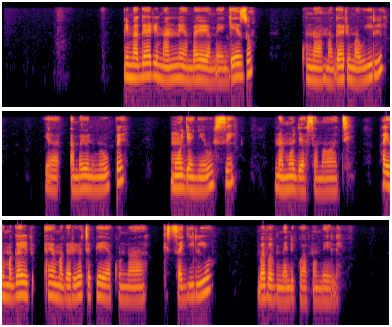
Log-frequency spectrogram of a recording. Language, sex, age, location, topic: Swahili, female, 25-35, Kisii, finance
